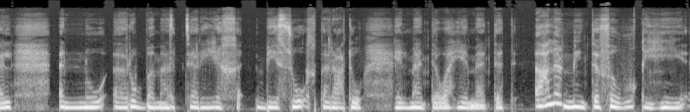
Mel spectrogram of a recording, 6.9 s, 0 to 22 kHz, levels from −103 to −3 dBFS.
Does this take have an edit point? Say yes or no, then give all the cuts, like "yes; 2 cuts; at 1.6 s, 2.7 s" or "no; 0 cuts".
yes; 5 cuts; at 1.7 s, 3.1 s, 3.9 s, 5.2 s, 5.6 s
